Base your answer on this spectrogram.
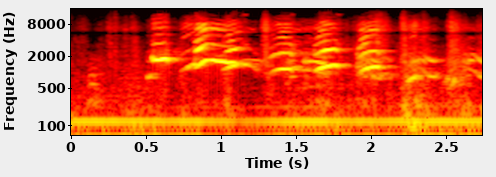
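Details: Nearly three-week-old Australian Shepherd puppies near Mooresville, North Carolina, trying out their voices: a short run of loud, clear, rising-and-falling squealing whines, five or six in quick succession, over a low steady hum.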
